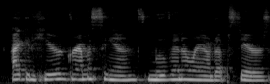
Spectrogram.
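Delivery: ordinary delivery, nothing marked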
